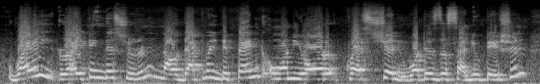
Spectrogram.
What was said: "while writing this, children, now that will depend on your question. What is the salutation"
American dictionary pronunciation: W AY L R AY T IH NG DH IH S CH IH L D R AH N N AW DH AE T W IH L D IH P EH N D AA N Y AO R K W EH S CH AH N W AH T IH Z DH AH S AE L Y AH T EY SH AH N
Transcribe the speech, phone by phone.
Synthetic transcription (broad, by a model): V AY L R AY T IH NG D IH S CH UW D AH N N AW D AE T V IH L D IH P EH N D AA N Y AO R K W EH S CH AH N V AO T IH Z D AH S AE L Y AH T EY SH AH N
